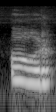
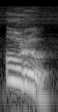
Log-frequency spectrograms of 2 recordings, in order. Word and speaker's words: Ur: Linguistically, it should be pronounced in Akkadian, which is the language that they spoke there. Now, hang on for this, my Akkadian's terrible. As Ur or Uru.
